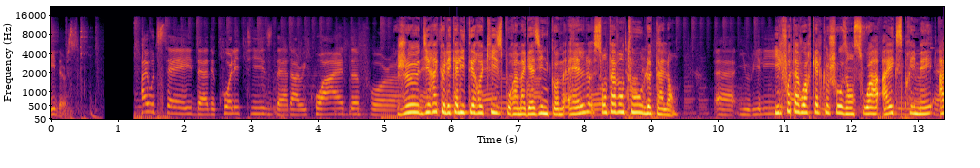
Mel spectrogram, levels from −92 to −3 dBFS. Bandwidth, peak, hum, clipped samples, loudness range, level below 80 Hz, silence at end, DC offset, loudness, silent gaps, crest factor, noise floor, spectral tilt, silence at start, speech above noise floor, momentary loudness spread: 15.5 kHz; 0 dBFS; none; under 0.1%; 16 LU; -44 dBFS; 0 s; under 0.1%; -12 LUFS; none; 14 dB; -60 dBFS; -3.5 dB/octave; 0 s; 46 dB; 19 LU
